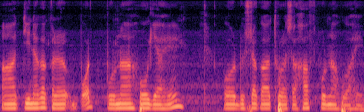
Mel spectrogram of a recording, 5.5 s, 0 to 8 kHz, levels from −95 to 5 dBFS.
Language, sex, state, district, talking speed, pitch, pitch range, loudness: Hindi, male, Arunachal Pradesh, Longding, 195 wpm, 110 Hz, 110-120 Hz, -20 LUFS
